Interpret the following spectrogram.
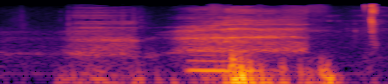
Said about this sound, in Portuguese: Pá, bocejei, desculpa. Peço perdão.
